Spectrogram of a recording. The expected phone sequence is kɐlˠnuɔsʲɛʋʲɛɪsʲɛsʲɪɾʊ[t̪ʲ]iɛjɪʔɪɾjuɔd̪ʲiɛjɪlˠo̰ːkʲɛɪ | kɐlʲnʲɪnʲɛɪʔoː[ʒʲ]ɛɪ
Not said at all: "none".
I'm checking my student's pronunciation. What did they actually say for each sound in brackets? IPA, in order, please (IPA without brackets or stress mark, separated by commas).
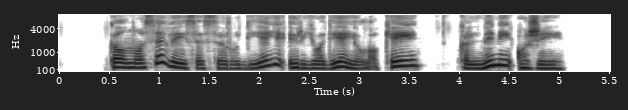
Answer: d̪ʲ, ʒʲ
